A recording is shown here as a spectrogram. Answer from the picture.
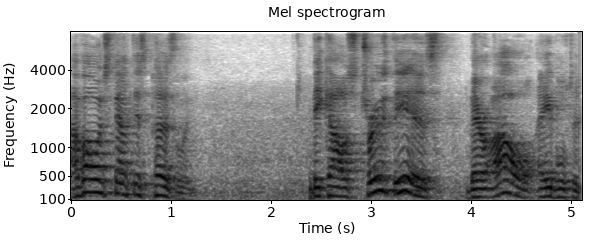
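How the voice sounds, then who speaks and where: Amid noticeable background noise and audible room echo, a man with a Southern US accent talks at a fairly high pitch with lively intonation. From Tennessee. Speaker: entrepreneur and network marketer. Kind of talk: motivational live stream talk. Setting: live video while exercising. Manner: animated.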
